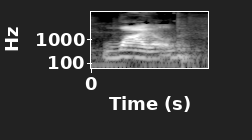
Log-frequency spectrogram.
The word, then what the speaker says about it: wild: So when we say it, we have to make sure we say the I, okay? So, ooh-I-old, ooh-I-old, wild. That syllable, wild.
